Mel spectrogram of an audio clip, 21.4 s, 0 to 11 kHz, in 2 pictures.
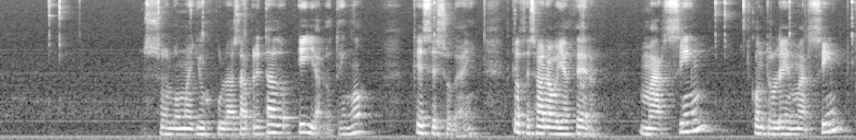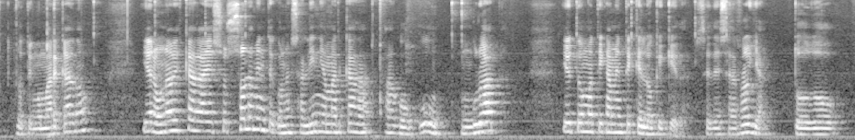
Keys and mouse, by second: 0.6-3.6 right drag, 2.5-4.3 middle drag, 7.1 ctrl+e, 9.9 middle click, 10.7 a, 11.3 a, 15.3 u.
